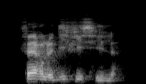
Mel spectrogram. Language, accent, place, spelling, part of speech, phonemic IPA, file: French, France, Lyon, faire le difficile, verb, /fɛʁ lə di.fi.sil/, LL-Q150 (fra)-faire le difficile.wav
- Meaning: to be choosy, to be nitpicky, to be particular, to be difficult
